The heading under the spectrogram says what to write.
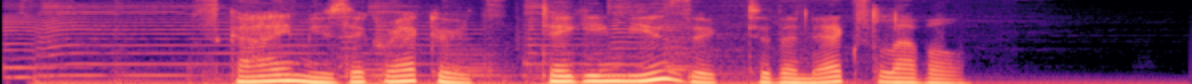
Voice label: Commercial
